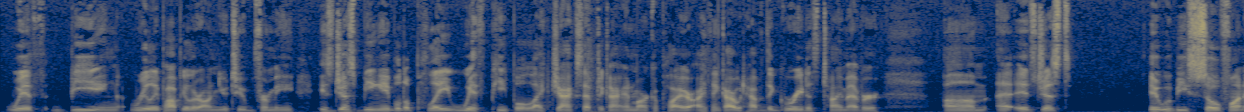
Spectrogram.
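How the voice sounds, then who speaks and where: A man's voice: fairly low pitch, moderate pace. A man in his twenties answering viewer questions in a casual, rambling, joking vlog. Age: 20s. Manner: rambling, joking, many fillers. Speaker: YouTube gaming creator.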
